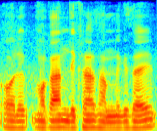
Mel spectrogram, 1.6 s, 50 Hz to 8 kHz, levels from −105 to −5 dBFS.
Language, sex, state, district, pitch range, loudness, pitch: Hindi, male, Bihar, Sitamarhi, 105-110 Hz, -20 LUFS, 105 Hz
